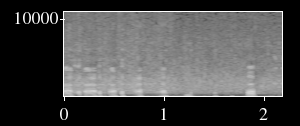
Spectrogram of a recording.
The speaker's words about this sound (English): Hold on. There it is. There's some applause for you.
